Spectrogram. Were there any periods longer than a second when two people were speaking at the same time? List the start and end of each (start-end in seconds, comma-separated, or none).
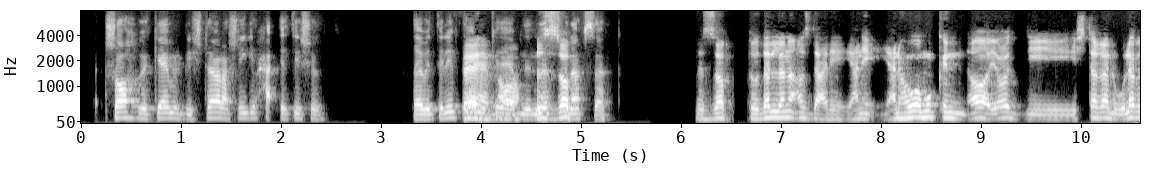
3.8-5.1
